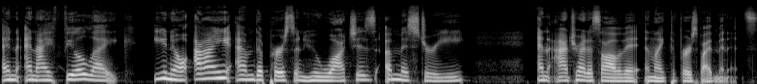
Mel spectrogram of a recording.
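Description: In a very clean recording with a silent background and a dry, close sound with no echo, a woman with a plain, everyday voice speaks at a moderate pace and medium pitch with ordinary pitch variation. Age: 40s. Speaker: podcast host. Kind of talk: casual chat.

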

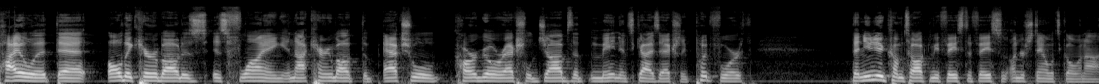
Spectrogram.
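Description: At a moderate pace, a man with an American accent speaks in a fairly high pitch. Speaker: podcast host and aviation maintenance student. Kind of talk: angry rant; argumentative discussion. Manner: fired up, scolding; emphatic, exasperated.

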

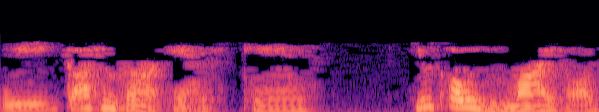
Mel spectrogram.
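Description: A man speaks at medium pitch with lively intonation. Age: 20s. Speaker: animator and internet radio station runner. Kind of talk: casual chat.

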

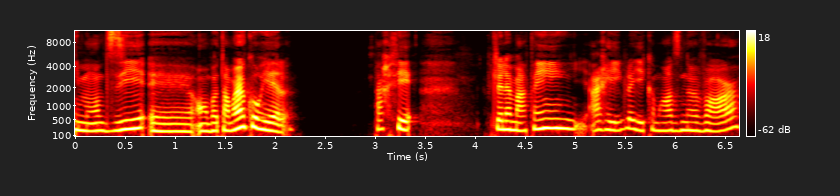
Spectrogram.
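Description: On a very clean recording with a silent background and dry, close sound with no echo, a woman speaks fairly slowly at a fairly high pitch with ordinary pitch variation and long, frequent pauses. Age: 30s. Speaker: guest sharing infertility experience. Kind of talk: testimony.

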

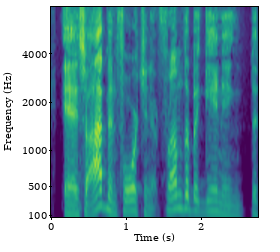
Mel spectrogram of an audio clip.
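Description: A man with an Alabama accent talks at a fairly quick pace in a dry, close recording with no echo, very clean and with a silent background. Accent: US Southern (Alabama). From Alabama (Chelsea, near Birmingham). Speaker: recovery coach. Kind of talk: interview about recovery and spirituality.

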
